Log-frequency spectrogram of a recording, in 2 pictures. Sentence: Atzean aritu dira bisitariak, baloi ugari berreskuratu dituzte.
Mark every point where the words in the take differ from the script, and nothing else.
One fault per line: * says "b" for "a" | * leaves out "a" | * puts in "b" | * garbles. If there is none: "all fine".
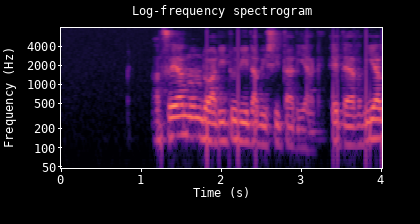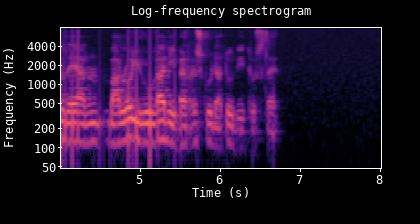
* puts in "ondo"
* puts in "eta erdialdean"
